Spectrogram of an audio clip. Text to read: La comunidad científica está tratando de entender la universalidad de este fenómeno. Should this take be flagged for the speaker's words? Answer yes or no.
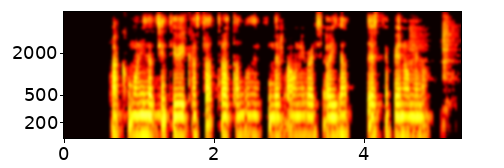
no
